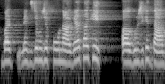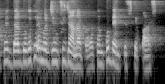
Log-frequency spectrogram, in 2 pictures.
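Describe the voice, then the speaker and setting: A middle-aged devotee shares a testimony over a remote call, telling a personal devotional story in a chatty way and slipping in English phrases. Her voice is fairly high-pitched with a darkish tone.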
